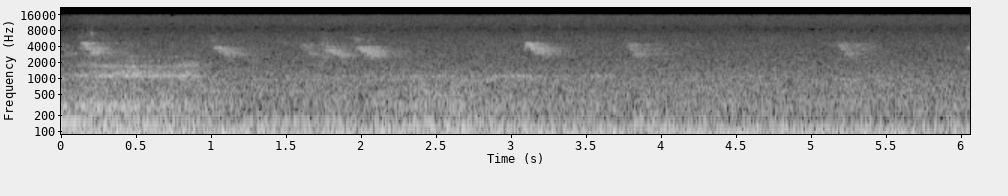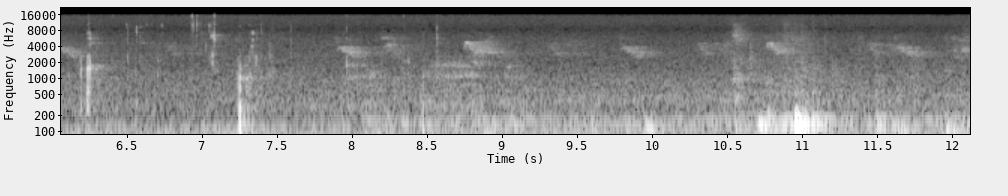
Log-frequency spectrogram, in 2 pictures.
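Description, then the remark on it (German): Small birds chirp outside in short, high, repeated bursts spread across the whole stretch, fairly faint over a steady background hiss, with a few sharp clicks and a low thud near the end. “Da draußen sind Piepmätze.”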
